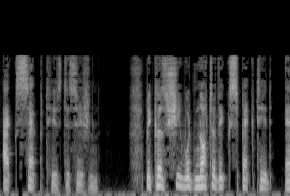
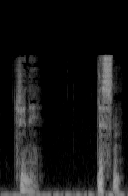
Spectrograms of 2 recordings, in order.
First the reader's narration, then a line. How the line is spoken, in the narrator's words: he said very quietly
